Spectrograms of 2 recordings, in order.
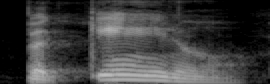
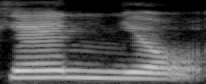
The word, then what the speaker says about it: pequeño: Pequeño. The N with the little squiggly sounds like a Y in English.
